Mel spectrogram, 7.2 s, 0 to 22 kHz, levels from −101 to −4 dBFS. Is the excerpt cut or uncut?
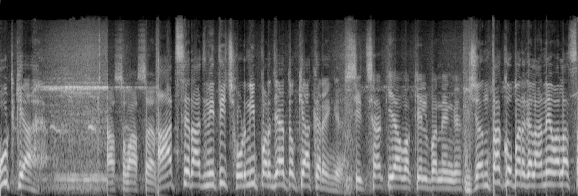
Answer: cut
